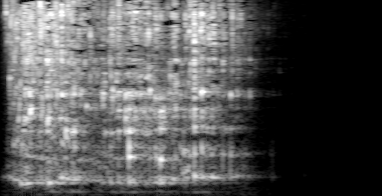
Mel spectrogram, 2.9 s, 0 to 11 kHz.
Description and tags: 37 - 12 Water discharge
Water flows out of the sink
